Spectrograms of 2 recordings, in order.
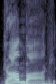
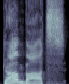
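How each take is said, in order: First: The word is said with English sounds. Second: The word is said with Hungarian sounds. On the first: "Gombak in English" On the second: "pronounced Gombats in Hungarian"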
